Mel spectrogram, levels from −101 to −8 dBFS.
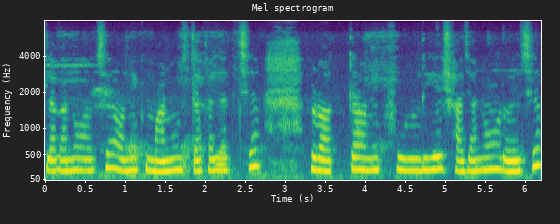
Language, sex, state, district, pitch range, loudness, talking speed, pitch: Bengali, female, West Bengal, Paschim Medinipur, 205-225 Hz, -14 LUFS, 115 wpm, 215 Hz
